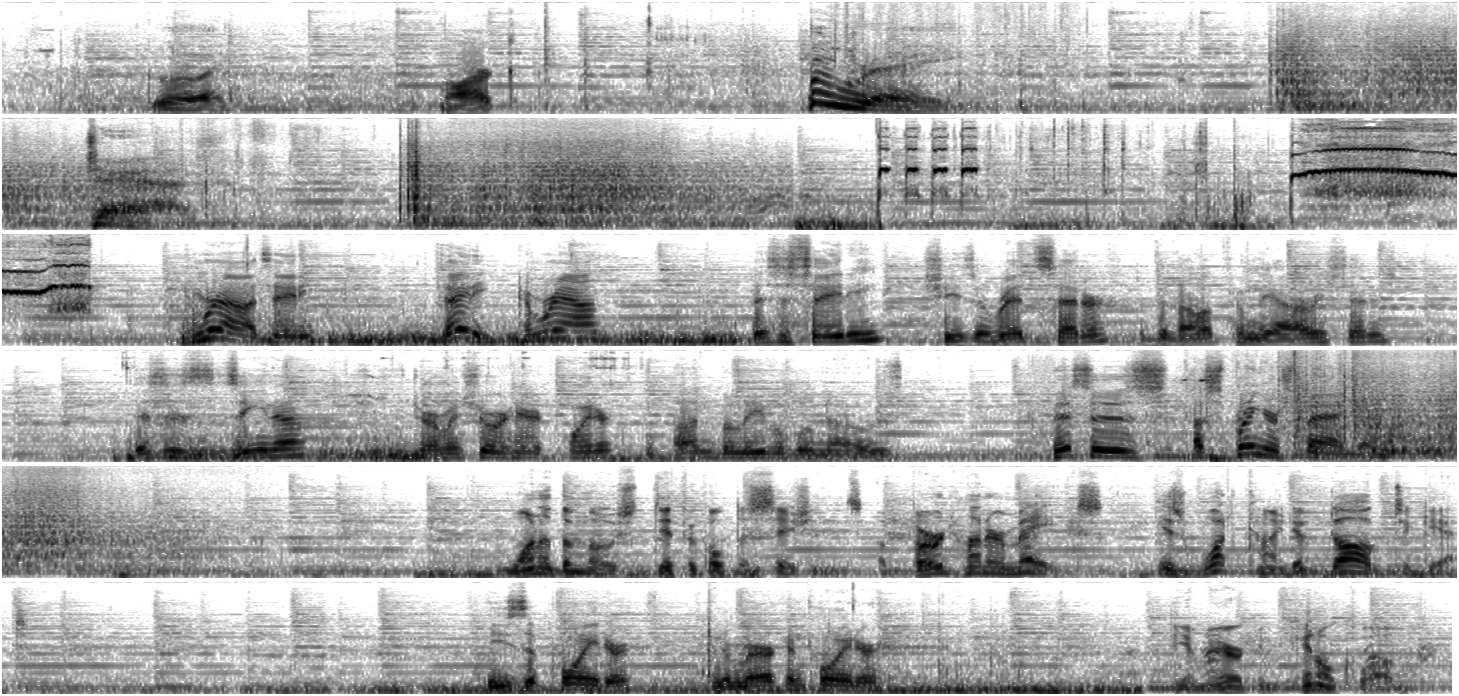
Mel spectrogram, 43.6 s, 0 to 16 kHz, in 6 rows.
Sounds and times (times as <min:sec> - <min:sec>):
Music: 0:00.0 - 0:43.6
Speech: 0:04.0 - 0:04.8, 0:27.1 - 0:28.7, 0:31.6 - 0:36.5, 0:42.2 - 0:43.4.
